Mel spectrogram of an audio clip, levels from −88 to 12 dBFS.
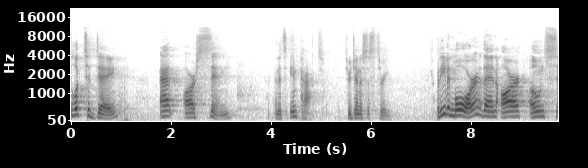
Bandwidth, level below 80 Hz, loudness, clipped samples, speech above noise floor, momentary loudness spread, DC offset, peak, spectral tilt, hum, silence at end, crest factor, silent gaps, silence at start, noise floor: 11 kHz; -66 dBFS; -25 LUFS; under 0.1%; 38 dB; 21 LU; under 0.1%; -6 dBFS; -6.5 dB/octave; none; 0 s; 20 dB; none; 0 s; -63 dBFS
